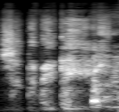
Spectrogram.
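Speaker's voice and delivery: slow, hushed whisper. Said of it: "like, whisper".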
